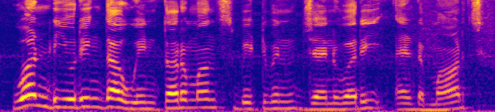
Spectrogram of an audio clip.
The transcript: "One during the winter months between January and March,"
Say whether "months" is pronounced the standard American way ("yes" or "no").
no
